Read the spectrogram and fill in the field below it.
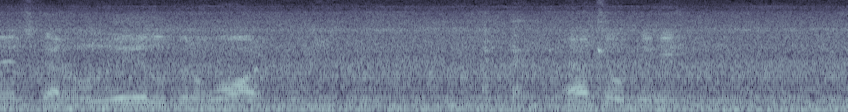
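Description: A man talks briefly nearby.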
